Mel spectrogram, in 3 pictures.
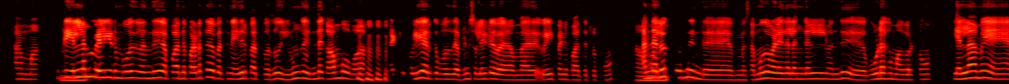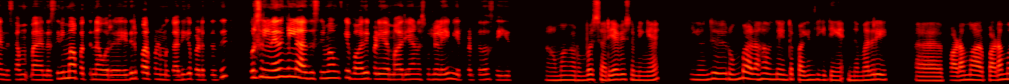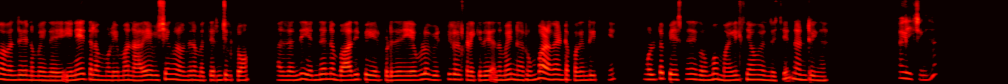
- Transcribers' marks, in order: laugh; in Malayalam: "அடிபொலியா"; "என்னென்ன" said as "எந்தென்ன"
- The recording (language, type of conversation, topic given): Tamil, podcast, ஒரு நடிகர் சமூக ஊடகத்தில் (இன்ஸ்டாகிராம் போன்றவற்றில்) இடும் பதிவுகள், ஒரு திரைப்படத்தின் வெற்றியை எவ்வாறு பாதிக்கின்றன?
